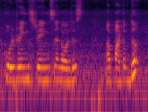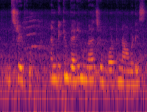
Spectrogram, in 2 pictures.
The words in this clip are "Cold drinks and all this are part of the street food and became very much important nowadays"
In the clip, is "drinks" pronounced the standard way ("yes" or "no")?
no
